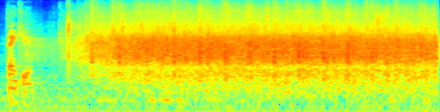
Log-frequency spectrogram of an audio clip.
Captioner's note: everyone applauding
